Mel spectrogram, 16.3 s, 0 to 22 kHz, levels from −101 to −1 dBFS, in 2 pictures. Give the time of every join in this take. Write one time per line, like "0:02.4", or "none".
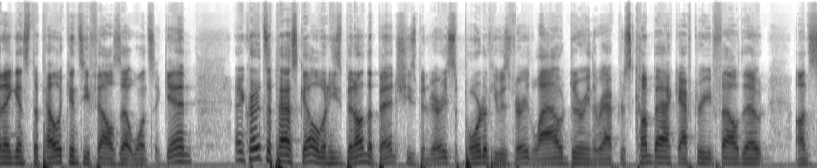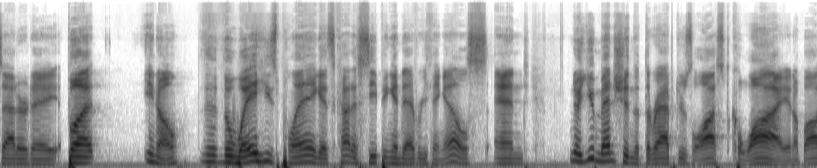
0:08.8

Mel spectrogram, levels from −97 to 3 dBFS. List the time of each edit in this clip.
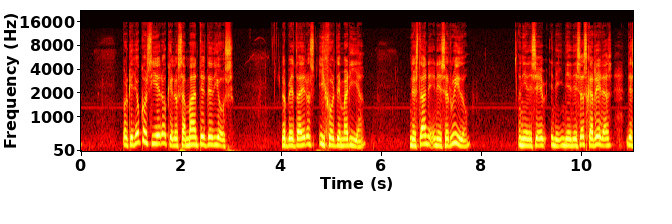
none

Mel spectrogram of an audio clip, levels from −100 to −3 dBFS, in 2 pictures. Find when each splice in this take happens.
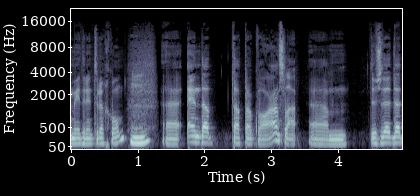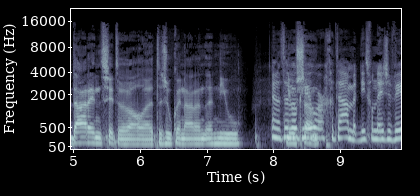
0:03.4

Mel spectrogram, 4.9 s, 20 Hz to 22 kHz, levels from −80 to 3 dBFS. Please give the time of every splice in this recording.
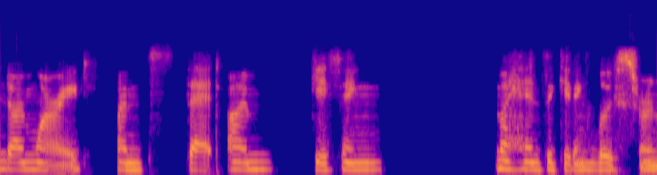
0:01.4

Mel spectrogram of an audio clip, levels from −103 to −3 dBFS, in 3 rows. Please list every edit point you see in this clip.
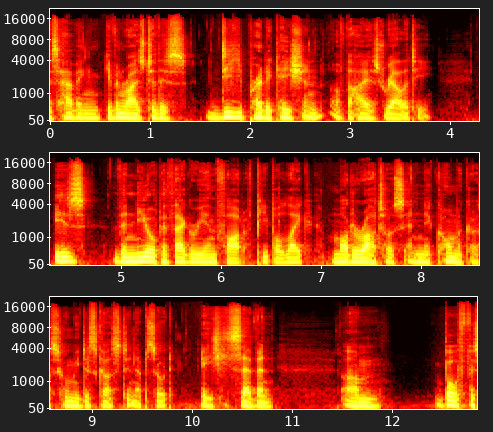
none

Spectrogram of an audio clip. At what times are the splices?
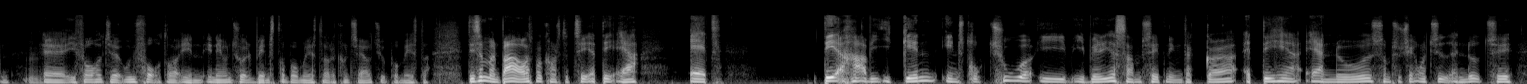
none

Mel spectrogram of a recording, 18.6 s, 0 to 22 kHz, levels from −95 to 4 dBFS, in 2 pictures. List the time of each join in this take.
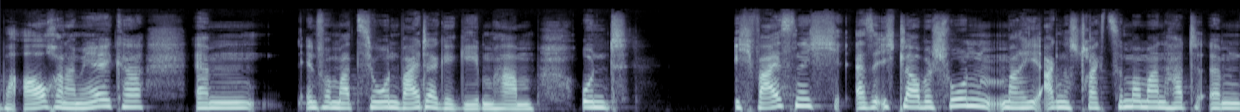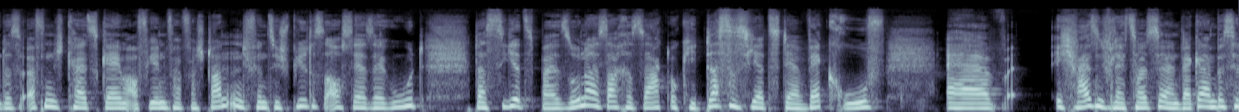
0:02.2

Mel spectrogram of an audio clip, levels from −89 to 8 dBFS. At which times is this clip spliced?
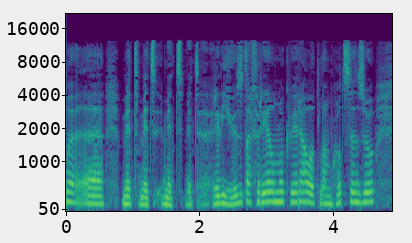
none

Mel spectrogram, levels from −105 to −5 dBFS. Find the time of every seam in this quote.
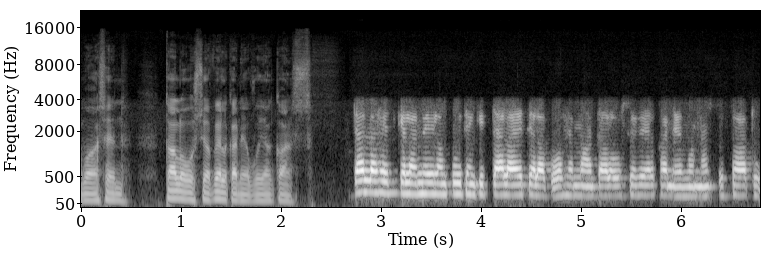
0:02.7

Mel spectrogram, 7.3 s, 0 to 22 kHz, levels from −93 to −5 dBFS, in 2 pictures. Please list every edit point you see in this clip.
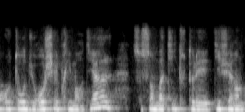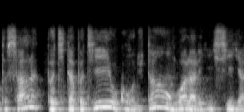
0:04.3

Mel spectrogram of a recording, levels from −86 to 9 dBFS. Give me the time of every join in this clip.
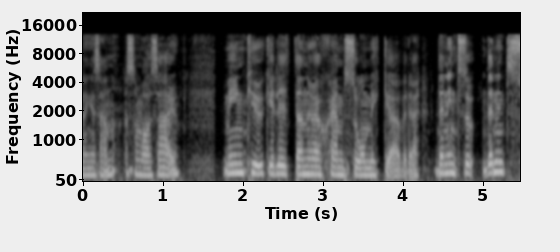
0:01.6
0:04.3

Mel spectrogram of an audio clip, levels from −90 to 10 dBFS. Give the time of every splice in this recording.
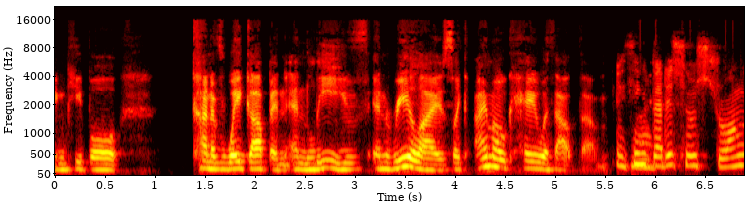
0:05.6

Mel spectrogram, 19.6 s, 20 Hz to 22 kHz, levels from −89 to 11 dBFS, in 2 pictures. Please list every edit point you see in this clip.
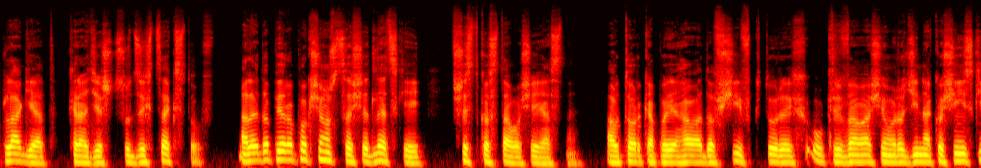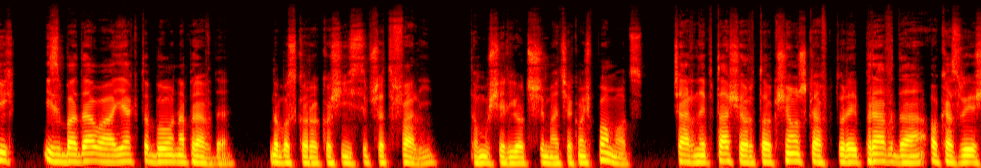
0:16.4

